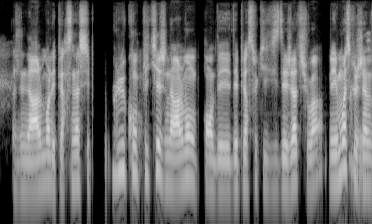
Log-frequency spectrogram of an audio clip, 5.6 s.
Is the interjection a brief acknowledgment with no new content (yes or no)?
yes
